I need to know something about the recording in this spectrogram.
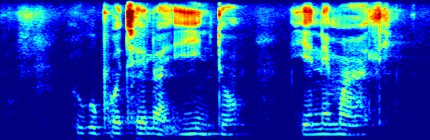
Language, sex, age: South Ndebele, male, 20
